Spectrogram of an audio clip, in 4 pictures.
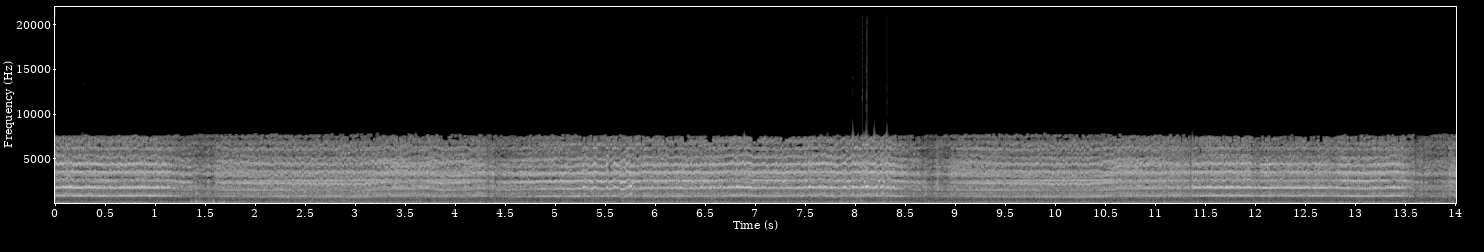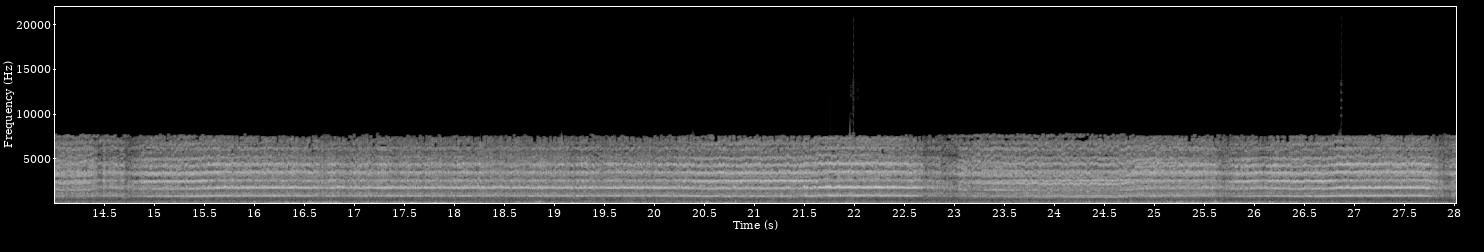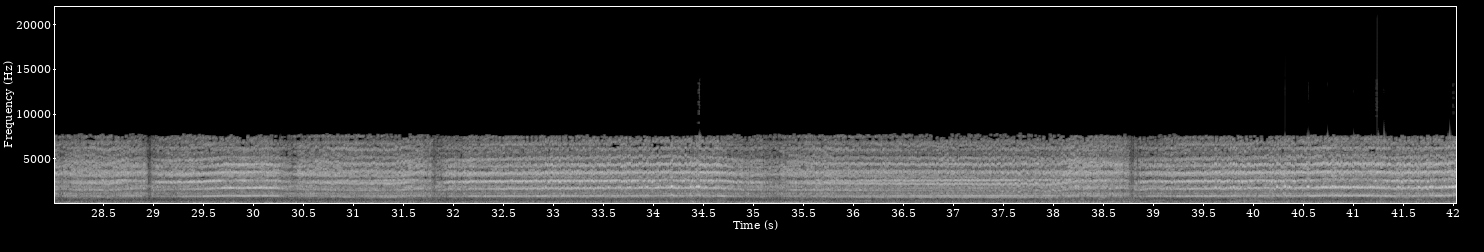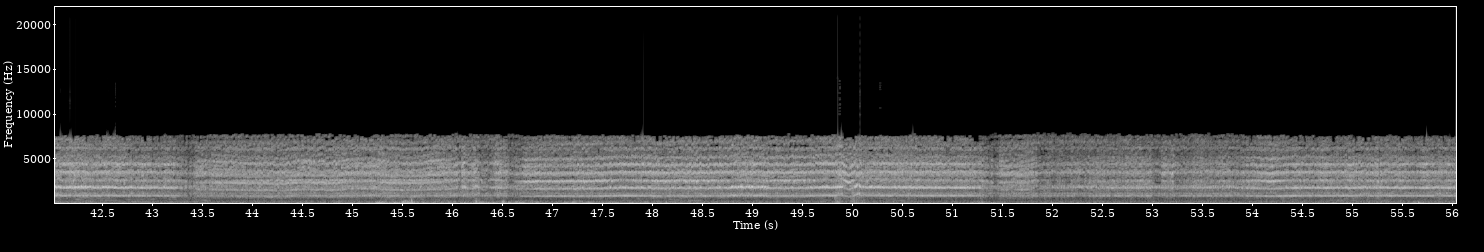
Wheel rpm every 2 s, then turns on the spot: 220, 220, 210, 220, 210, 230, 220, 230, 230, 230, 220, 220, 220, 220, 220, 210, 210, 210, 210, 220, 230, 220, 220, 220, 220, 230, 230, 230.
none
